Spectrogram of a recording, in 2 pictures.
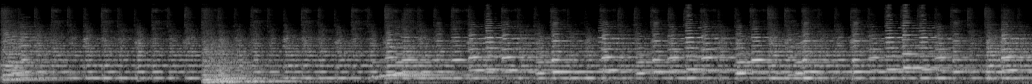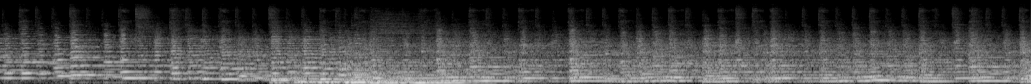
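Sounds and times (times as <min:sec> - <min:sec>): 
background music: 0:00.0 - 0:20.6.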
